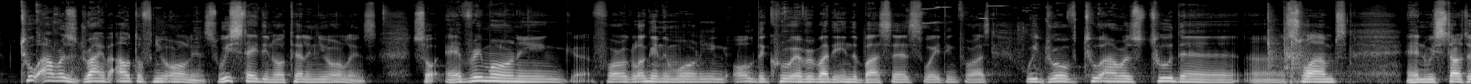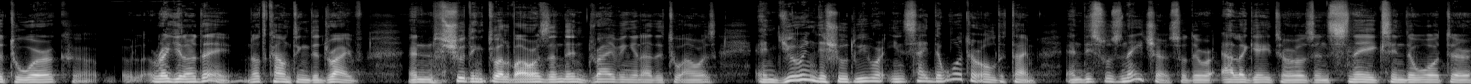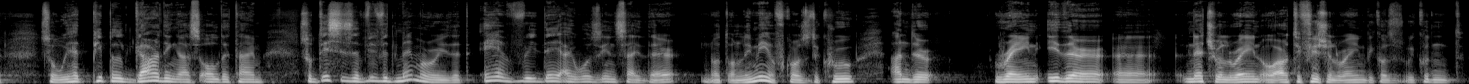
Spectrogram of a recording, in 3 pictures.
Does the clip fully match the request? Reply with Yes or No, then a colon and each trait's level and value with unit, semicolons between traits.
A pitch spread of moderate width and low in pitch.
Yes: average, 3.6 semitones; low, 120 Hz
